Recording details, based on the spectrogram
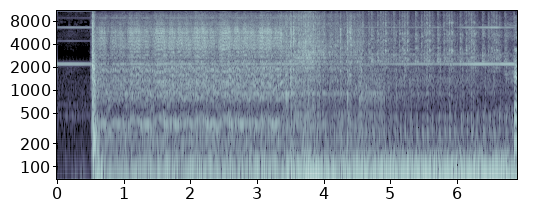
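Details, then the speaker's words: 1966 Ford Galaxie with EFI swap, first start: starter turns about three beats a second with ragged, uneven firing that never catches cleanly; timing slightly off and fuel pump not being powered. "Baby, the timing's a little off and for some reason it's not running the fuel pump."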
